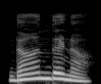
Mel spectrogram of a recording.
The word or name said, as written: ದಂಧನೆ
